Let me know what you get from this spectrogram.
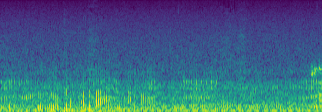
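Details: Steady rapid purr from a roughly five-month-old rescued kitten, one of two trapped siblings, being petted by its caretaker during its third week indoors; a continuous deep vibrating drone with brief brushing noises.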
